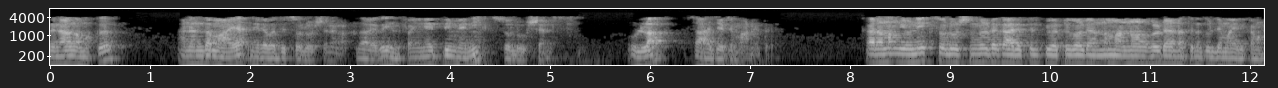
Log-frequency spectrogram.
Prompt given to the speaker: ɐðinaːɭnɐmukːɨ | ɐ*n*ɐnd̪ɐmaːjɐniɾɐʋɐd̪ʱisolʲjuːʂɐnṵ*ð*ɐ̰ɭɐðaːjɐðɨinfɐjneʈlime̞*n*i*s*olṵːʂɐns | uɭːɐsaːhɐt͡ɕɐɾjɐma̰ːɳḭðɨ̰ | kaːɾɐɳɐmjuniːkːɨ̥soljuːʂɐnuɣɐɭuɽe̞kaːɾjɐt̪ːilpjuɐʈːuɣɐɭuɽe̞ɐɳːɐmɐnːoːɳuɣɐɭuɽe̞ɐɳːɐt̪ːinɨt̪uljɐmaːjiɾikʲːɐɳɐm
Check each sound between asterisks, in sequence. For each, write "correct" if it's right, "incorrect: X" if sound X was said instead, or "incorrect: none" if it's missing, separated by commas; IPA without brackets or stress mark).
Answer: correct, incorrect: ɣ, correct, correct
